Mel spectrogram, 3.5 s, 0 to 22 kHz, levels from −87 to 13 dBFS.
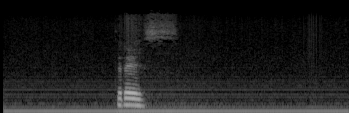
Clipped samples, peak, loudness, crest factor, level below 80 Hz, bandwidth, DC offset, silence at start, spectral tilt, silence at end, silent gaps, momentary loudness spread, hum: under 0.1%; -12 dBFS; -29 LUFS; 22 dB; -44 dBFS; 14.5 kHz; under 0.1%; 0.05 s; -5.5 dB/octave; 0 s; none; 23 LU; none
